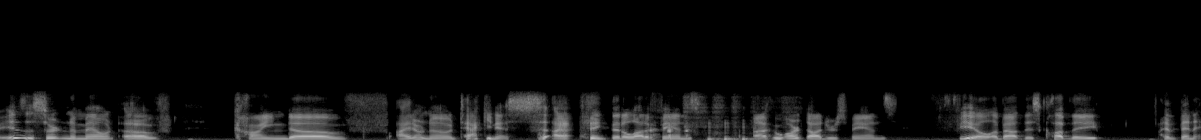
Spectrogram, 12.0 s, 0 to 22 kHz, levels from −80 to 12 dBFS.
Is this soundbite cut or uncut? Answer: uncut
